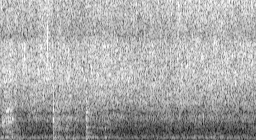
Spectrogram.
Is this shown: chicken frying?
yes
